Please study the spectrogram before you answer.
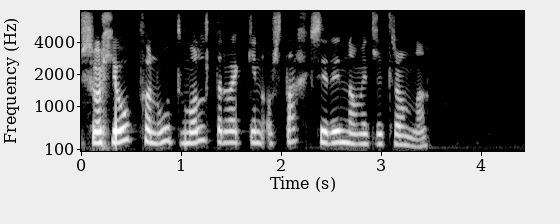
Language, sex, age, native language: Icelandic, female, 20-29, Icelandic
